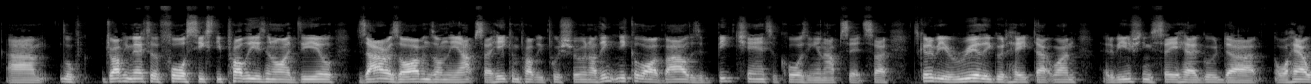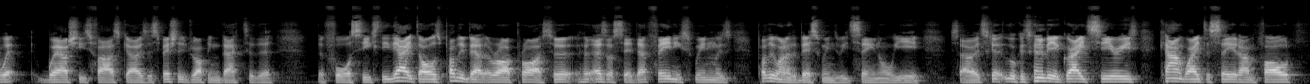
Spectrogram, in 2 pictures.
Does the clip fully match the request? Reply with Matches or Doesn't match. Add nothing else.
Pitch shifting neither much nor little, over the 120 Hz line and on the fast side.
Doesn't match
